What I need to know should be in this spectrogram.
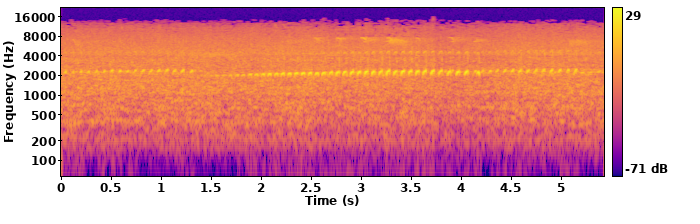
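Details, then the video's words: Kajika frogs in a territorial fight over a favourite stone in the upper Natori River, Miyagi, one trying to push the other off before giving up; a rapid, pulsed trill of clear high notes over a rushing mountain stream. "カジカガエルの争い、場所取り合戦、渓流の音、蛙の声、鳥のさえずり。"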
